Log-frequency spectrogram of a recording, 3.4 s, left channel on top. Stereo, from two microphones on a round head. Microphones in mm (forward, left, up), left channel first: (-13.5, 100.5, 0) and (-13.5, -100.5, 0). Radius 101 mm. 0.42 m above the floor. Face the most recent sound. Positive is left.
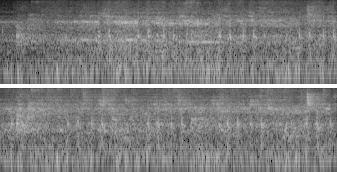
turn(degrees=-60)  # may be behind; listen again after turning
